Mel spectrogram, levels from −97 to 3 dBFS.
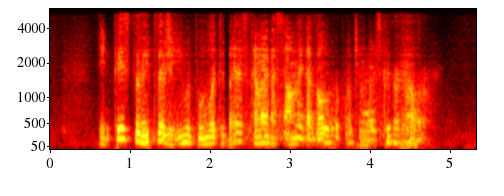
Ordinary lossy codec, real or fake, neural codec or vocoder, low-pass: none; fake; codec, 44.1 kHz, 0.9 kbps, DAC; 5.4 kHz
